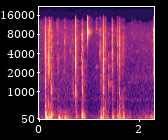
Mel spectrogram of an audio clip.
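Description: Code is typed on a computer keyboard in quick uneven bursts of close, crisp key clicks, a dozen or so strokes with short pauses between them and no talk.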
